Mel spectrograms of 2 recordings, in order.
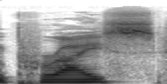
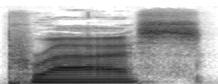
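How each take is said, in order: First: Said in the usual way. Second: "price" said "prahs" with the glide dropped; Texas price. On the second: Shown as a demonstration. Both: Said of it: "drop the second half of that I diphthong".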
